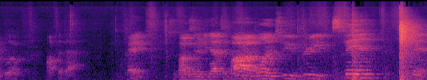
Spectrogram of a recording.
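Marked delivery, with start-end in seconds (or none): 3.9-6.4 boxing coach calling combos. Shown as a demonstration. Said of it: "demonstrating combo on partner".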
